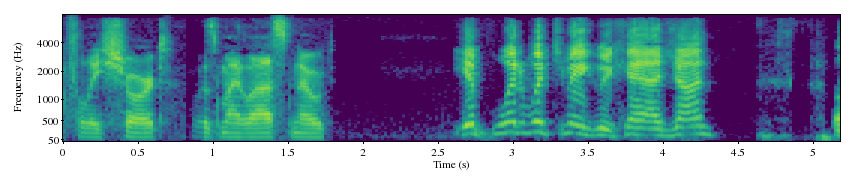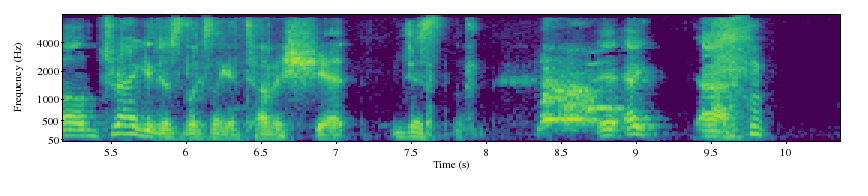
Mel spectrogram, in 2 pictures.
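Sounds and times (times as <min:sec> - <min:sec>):
speech: 0:00.1 - 0:01.9, 0:02.6 - 0:10.0
dog barking: 0:08.4 - 0:09.1.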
